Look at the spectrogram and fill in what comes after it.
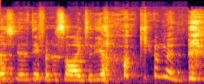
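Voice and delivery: soft laughing mid-sentence, laughing through the words.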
